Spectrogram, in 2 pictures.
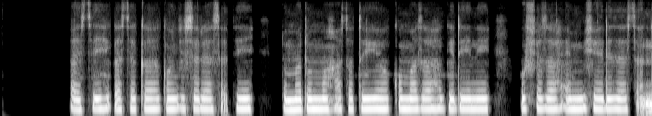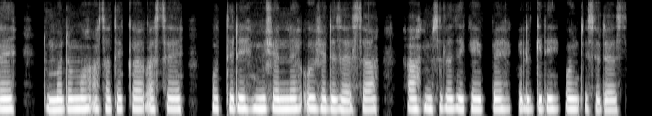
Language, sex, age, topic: Gamo, female, 18-24, government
